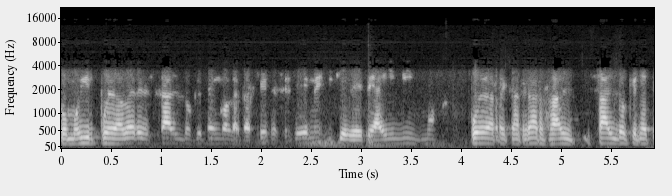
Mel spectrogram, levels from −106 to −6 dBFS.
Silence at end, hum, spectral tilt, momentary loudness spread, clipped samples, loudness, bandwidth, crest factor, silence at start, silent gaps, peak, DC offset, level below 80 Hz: 0.05 s; none; -6.5 dB/octave; 12 LU; under 0.1%; -28 LUFS; 8 kHz; 20 dB; 0 s; none; -8 dBFS; under 0.1%; -74 dBFS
